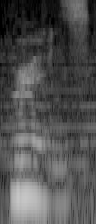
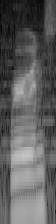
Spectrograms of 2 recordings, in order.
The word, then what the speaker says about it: rune: Like Yeah, say it like that. It's rune, Runes. not ruin.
